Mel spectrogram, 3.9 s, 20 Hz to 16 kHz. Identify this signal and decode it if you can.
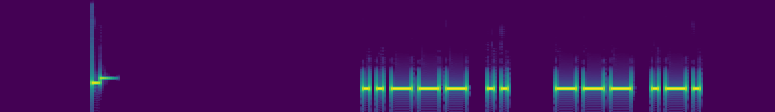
Morse code, heard as a keyed tone, about 34 wpm, 700 Hz. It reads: 2I OR
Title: Winter Field Day Exchanges Encore 35wpm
